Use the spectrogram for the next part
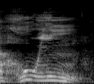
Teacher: A sílaba tônica é a primeira de trás para frente. Então a palavra ruim, ela é uma oxítona.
